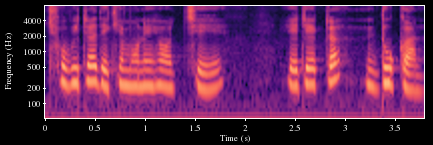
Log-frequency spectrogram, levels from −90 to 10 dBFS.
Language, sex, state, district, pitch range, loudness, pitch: Bengali, female, Tripura, Dhalai, 220-260 Hz, -18 LUFS, 235 Hz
